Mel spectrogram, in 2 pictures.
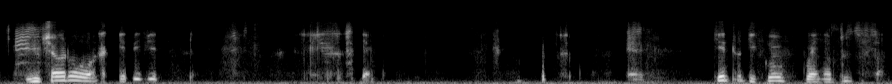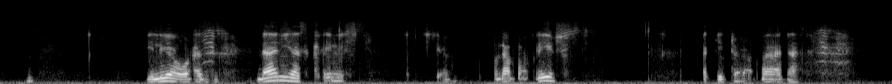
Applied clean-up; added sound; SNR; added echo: neural diffusion model UNIVERSE++.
